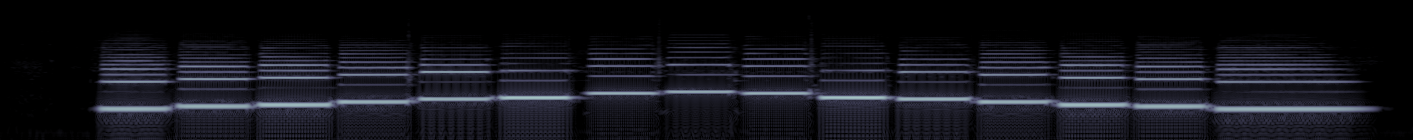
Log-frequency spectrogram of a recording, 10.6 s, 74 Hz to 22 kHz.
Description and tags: Clarinet - C natural minor
Part of the Good-sounds dataset of monophonic instrumental sounds.
instrument::clarinet
note::C
good-sounds-id::7618
mode::natural minor
good-sounds, minor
